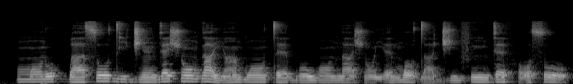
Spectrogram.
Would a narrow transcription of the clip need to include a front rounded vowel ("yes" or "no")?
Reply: no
